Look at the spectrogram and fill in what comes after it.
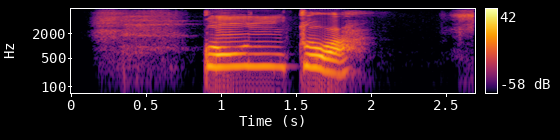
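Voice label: "gong1zuo4", Mandarin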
